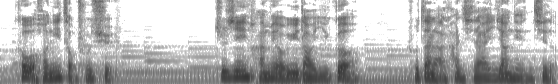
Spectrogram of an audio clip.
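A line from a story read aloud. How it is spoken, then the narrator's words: Flat, indifferent. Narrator (Chinese): 沈岩淡淡的说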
